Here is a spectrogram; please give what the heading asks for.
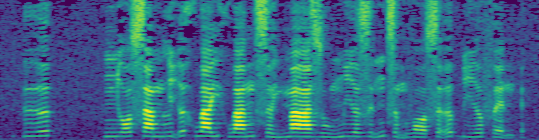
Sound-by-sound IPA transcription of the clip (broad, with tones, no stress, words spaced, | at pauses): ʔɨ˨˦ə̯ | ɲɔ˨˦ sa˧m lḭ˧˥ə̯hwa˧jhwa˨˦nsə˧˩j maː˧zu˧˩mi˧ə̯ zɨ̰˧˥ŋsə̰˧˨mvɔ˨˩sə̰ː˧˥ ɓi˨˦ə̯fɛ̰˧˨nʔ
